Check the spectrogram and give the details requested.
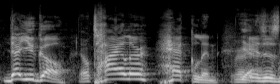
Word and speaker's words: Hoechlin: Hochelin is how. Well, it's spelled that way, but usually when it's like a O-E-N something, it can be pronounced like a Hain.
